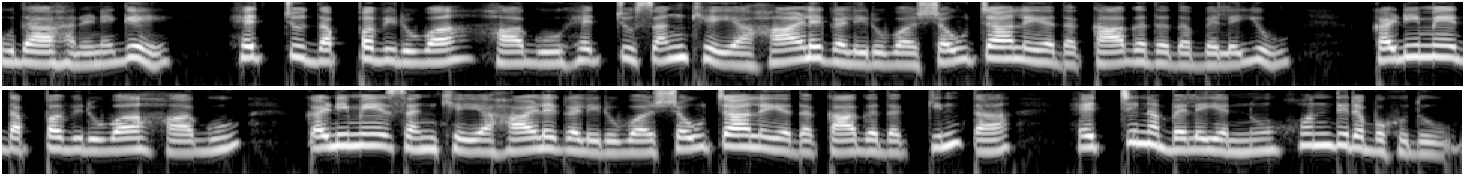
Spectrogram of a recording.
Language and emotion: Kannada, neutral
